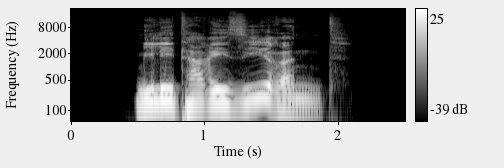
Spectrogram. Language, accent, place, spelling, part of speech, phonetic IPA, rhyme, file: German, Germany, Berlin, militarisierend, verb, [militaʁiˈziːʁənt], -iːʁənt, De-militarisierend.ogg
- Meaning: participle of militarisieren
